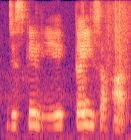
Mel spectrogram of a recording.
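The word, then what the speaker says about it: صفحات: सफ़हात असल में जमा है सफ़हे की, यानी पेज जिसको कहते हैं, सफ़हात। देखिए स्वाद पे ज़बर सफ़, हेल ज़बर हा, ते साकिन, सफ़हात।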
